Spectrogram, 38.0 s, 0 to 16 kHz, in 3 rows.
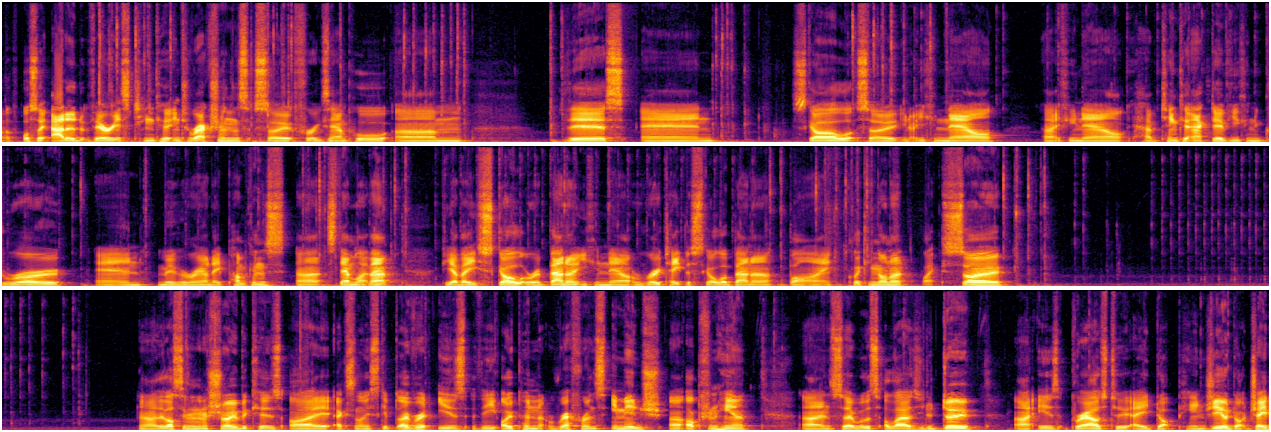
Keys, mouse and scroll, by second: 1.0 space, 1.6 e, 2.4 Escape, 3.2 e, 8.5 Escape, 8.8 1, 9.0 right click, 9.2 w, 9.7 scroll down 1, 9.8 right click, 10.3 click, 10.8 scroll down 1, 11.0 right click, 13.4 a, 14.4 right click, 15.0 click, 15.2-17.0 typing, 16.2 right click, 16.9 right click, 18.2 right click, 18.7 right click, 20.3 e, 22.7 Escape, 22.8 4, 23.3 right click, 23.6-24.1 scroll down 1, 24.1 right click, 25.8 click, 27.6 ctrl+click, 27.7-28.1 scroll down 1, 28.9 ctrl+click, 29.4 click, 32.8 click.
